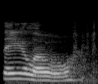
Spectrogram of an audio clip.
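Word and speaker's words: phthalo: mixes in say hello I don't know how to pronounce it PTH al o which is already a shortened other chemical word to be Tala Tala I say hello that's how people say it say hello or plate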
